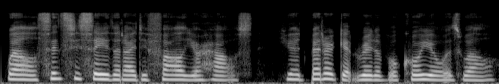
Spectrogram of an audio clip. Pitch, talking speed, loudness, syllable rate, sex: 215 Hz, 230 wpm, -17 LUFS, 5.2 syllables/s, female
